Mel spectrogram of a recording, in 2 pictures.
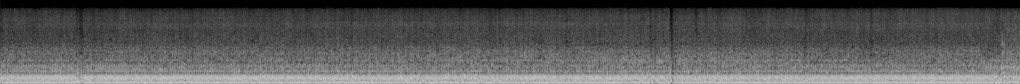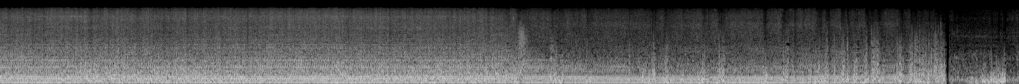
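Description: Outboard motor driving an inflatable PVC boat at speed: a steady engine note with water and wind noise. About sixteen seconds in, the engine note drops lower, and the sound falls away near the end as the boat slows.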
